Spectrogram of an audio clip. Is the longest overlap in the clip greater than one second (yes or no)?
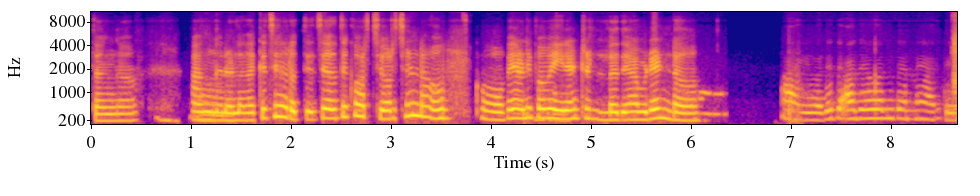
no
